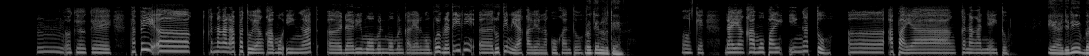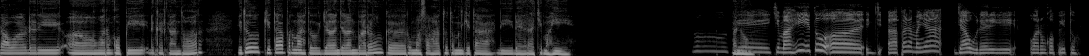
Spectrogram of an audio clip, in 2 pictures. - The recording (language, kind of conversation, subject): Indonesian, podcast, Apa trikmu agar hal-hal sederhana terasa berkesan?
- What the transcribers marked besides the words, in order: none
